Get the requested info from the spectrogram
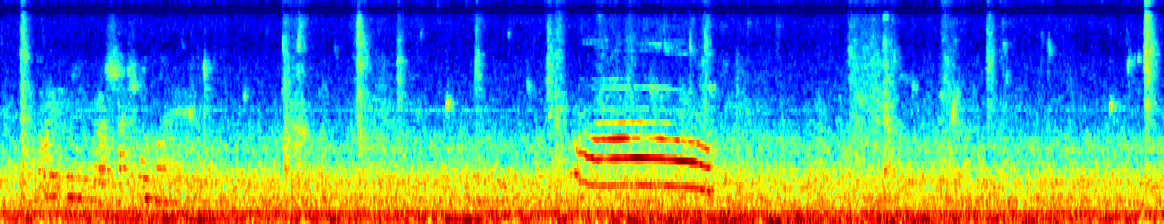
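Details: Pet cat Mamedaifuku calling for attention as its owner ignores it; one clear, drawn-out, gently falling meow midway, with quiet rustling and indoor hum around it.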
